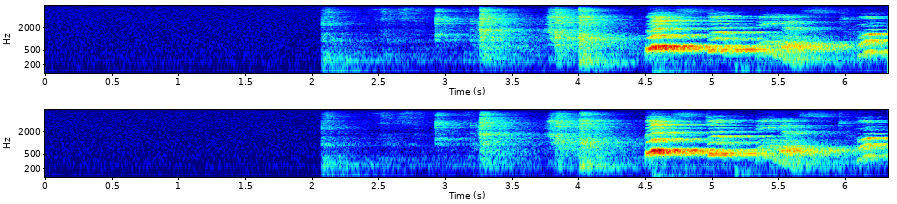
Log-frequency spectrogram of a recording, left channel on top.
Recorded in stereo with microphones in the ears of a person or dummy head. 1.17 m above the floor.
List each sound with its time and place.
2.1 s keys jangling: 10° right (ahead or behind), 1.5 m; by 4.2 s 50° left (ahead or behind), 0.9 m
4.5 s a shout: 45° right (ahead or behind), 0.6 m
